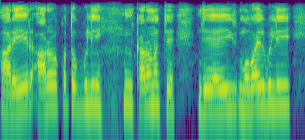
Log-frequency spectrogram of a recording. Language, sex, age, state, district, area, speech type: Bengali, male, 18-30, West Bengal, Paschim Medinipur, rural, spontaneous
